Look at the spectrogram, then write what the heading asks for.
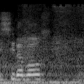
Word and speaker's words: syllable: very softly right so listen again syllable syllable one two or three has the strongest sound C right C so the stress is on the first syllable right s okay right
